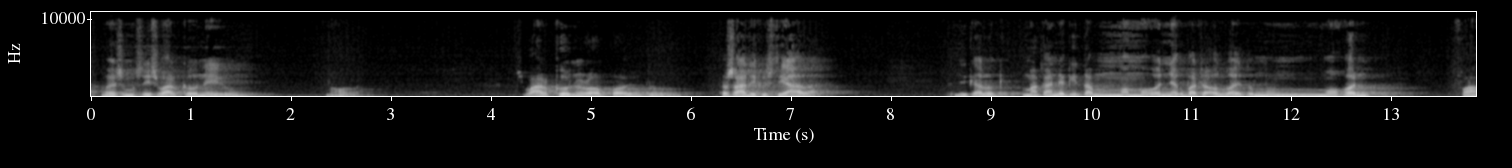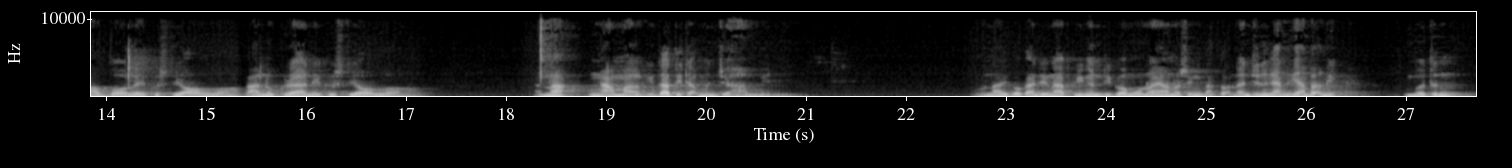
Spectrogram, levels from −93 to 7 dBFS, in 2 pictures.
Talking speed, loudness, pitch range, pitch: 95 wpm, -25 LUFS, 95-110 Hz, 105 Hz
